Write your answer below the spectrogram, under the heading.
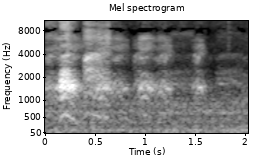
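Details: Crow giving one loud harsh caw, followed by fainter hoarse caws, over steady background hiss.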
